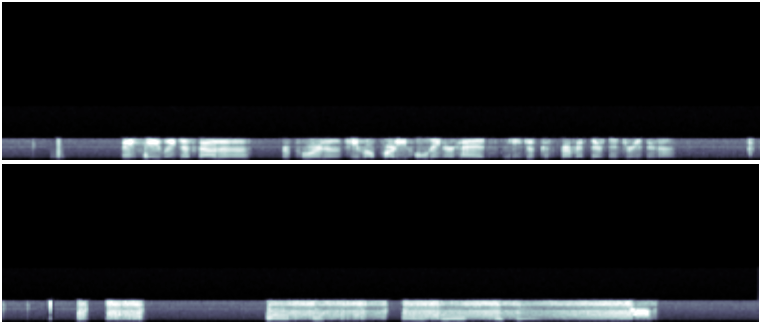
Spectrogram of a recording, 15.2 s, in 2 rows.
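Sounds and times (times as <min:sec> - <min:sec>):
radio static: 0:01.2 - 0:06.8, 0:08.3 - 0:09.0, 0:10.2 - 0:14.2
speech: 0:01.5 - 0:06.9.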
